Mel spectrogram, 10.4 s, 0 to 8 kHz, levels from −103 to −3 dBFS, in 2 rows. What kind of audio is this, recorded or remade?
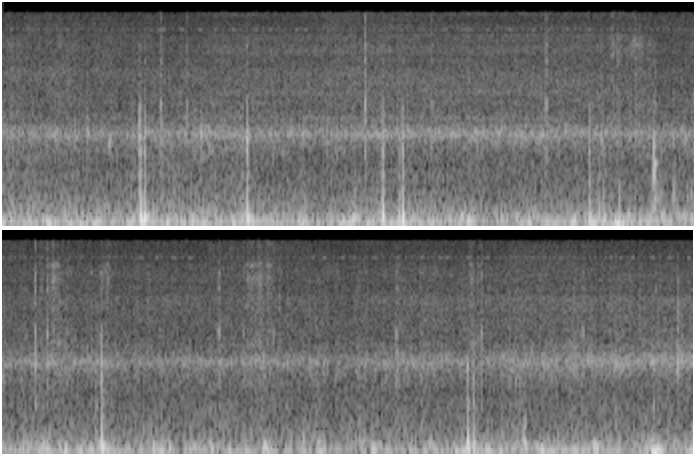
recorded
